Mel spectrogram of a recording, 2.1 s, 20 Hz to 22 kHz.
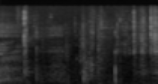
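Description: Faint, scattered clicks and ticks of a chainsaw chain being handled and clamped in a Forester chainsaw filing vise. The vise's cam clamp is not holding the 50-gauge chain firmly.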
